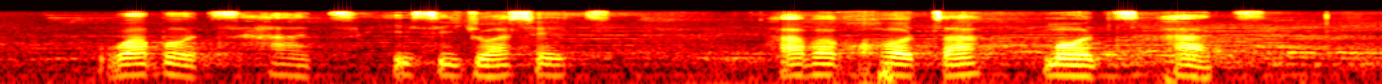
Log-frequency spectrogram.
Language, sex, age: Tswana, male, 23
